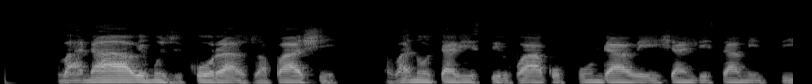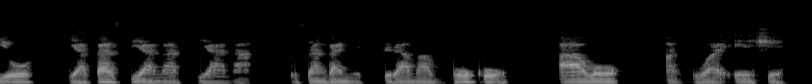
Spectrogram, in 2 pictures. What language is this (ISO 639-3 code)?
ndc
